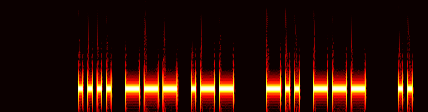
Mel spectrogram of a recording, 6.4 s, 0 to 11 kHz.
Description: Morse code, heard as a keyed tone, about 17 wpm, 700 Hz. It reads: HOW DO I
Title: Sentences from Top 1000 Words - Review Part 1 - 17wpm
